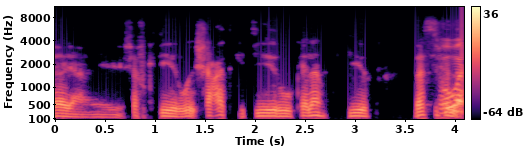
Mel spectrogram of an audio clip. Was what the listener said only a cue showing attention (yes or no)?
no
